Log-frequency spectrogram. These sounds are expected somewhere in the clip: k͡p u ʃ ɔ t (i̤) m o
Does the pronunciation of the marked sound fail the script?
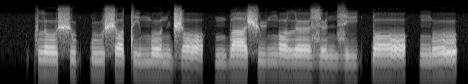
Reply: yes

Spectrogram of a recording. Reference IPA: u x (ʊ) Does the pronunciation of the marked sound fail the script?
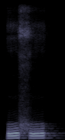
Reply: yes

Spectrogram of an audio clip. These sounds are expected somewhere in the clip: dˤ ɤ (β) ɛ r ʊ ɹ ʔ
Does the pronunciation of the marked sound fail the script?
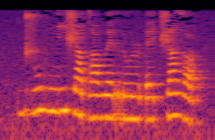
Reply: no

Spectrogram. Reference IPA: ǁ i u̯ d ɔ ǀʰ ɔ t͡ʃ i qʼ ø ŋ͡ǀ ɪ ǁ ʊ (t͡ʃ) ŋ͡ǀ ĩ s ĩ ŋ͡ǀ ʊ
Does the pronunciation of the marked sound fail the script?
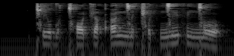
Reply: no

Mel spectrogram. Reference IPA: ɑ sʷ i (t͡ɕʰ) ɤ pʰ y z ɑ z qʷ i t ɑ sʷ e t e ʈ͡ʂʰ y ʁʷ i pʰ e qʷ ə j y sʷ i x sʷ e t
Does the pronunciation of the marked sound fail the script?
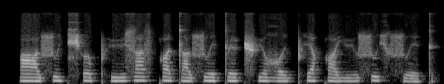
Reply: no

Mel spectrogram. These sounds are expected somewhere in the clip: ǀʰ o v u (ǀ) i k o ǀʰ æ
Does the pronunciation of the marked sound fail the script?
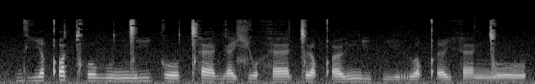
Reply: yes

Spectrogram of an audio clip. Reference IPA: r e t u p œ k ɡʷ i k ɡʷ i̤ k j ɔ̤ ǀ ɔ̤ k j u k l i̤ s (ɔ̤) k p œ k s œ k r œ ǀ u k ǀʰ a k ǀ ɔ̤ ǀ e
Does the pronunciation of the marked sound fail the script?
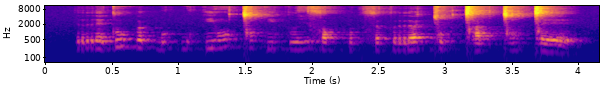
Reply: yes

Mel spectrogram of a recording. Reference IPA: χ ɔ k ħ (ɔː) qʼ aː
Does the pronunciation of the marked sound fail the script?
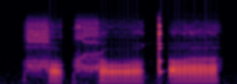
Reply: no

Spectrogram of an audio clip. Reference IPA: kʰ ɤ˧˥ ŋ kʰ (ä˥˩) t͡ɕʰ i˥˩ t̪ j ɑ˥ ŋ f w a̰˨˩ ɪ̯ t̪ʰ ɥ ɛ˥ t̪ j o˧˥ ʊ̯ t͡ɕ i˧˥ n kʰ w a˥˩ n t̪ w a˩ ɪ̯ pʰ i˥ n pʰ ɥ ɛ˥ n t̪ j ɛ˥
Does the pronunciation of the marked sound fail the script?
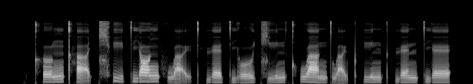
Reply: yes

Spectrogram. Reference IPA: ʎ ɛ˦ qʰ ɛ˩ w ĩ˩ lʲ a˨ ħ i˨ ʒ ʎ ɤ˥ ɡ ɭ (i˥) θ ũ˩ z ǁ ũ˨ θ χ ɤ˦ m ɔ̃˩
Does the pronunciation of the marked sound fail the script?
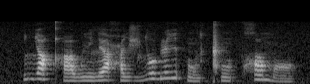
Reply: no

